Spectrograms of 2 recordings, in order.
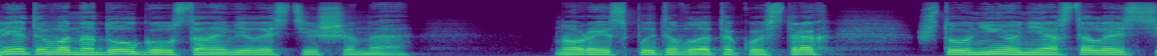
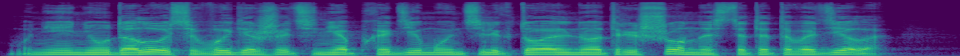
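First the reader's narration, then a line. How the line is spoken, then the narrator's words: Plain. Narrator (Russian): сказал он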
